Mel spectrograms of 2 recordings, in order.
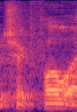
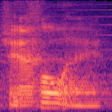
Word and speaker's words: Chick-fil-A: Then there's also the fact that you go to Chick-fil-A and like get something that's delicious. How do you pronounce Yeah. that? Chick-fil-A.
